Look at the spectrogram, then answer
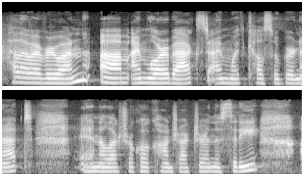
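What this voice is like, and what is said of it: Congested, sinus-affected voice. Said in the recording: “I apologize for my voice. I have some sinus issues this week.”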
